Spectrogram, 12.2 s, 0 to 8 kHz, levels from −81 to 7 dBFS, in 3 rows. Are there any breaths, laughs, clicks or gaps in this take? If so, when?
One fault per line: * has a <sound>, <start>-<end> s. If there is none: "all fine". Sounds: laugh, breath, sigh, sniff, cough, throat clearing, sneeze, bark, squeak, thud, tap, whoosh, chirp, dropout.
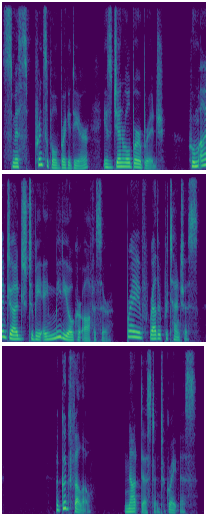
all fine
